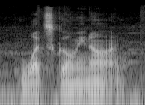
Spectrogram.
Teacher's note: And that's if you're speaking more lazily or especially faster, you can completely ignore that T position and just go into an S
